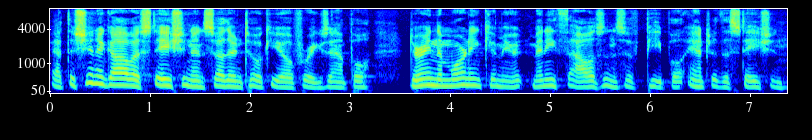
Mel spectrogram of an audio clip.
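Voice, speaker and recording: Fairly quick speech from a man, high in pitch, with ordinary pitch variation. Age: 80s+. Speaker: conference speaker presenting a paper. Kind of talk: conference presentation. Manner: formal.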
